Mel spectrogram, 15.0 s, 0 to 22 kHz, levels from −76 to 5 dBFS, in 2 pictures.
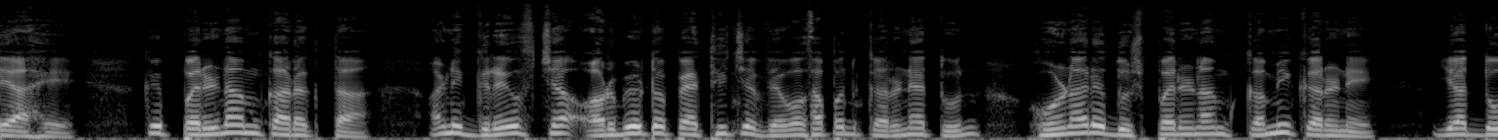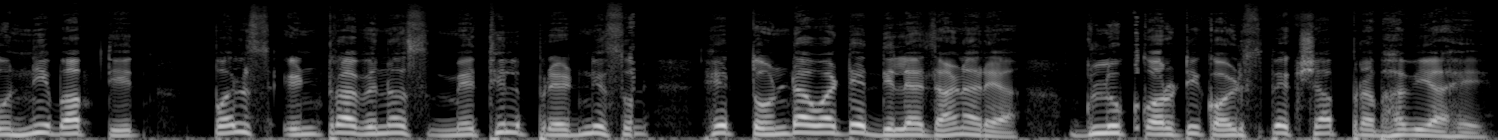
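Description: At 4.02 s, right after "परिणामकारकता आणि ग्रेव्सच्या ऑर्बिटोपॅथीचे", there's a 40 ms glitch from damaged data in the compressed stream. The decoder trips over bad frames and hunts for the next header. The same glitch recurs at 10.62 s, before "हे तोंडावाटे दिल्या", and at 13.14 s.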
